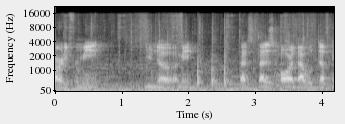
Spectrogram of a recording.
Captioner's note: knocks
